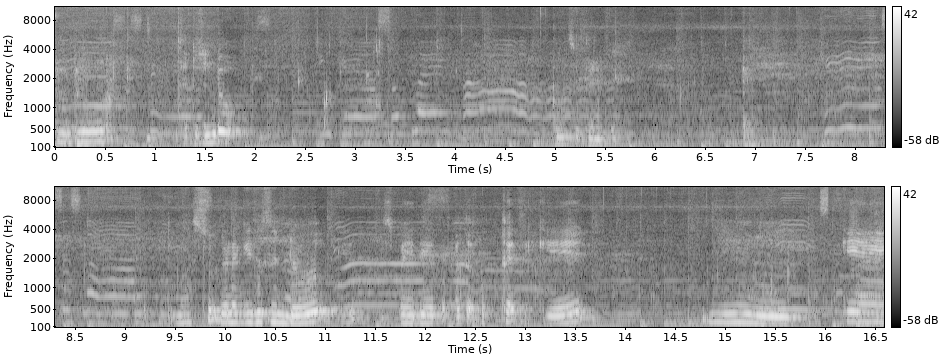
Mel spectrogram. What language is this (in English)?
Malay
